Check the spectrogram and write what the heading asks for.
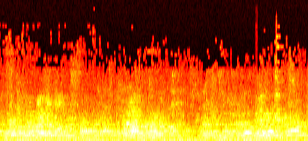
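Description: Bells ringing, several tones overlapping and sounding together throughout.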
